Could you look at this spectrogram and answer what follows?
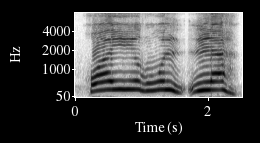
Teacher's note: ادغام بلا غنہ رو کو لام میں مدغم کیا بغیر غنہ کے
